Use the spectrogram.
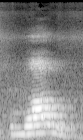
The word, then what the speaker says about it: vow: अब ये जो वाव है इसमें V का प्रोनाउंसिएशन और W का प्रोनाउंसिएशन दोनों डिफरेंट हैं। V जो होता है वो इंग्लिश में थोड़ा दूसरे ढंग से प्रोनाउंस किया जाता है, W दूसरे ढंग से किया जाता है।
